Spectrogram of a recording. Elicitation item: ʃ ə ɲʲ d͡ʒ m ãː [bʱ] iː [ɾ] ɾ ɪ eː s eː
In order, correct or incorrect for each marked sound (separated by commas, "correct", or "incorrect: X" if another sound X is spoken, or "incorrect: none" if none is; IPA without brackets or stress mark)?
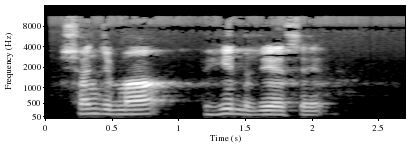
correct, incorrect: l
